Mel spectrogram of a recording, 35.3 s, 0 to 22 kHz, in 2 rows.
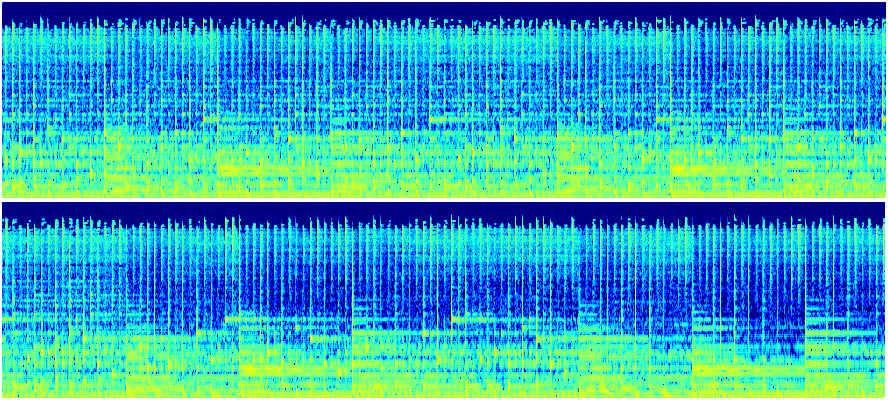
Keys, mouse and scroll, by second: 0.1 click, 1.9 scroll up 1, 5.1 Right, 6.2 Down, 7.3 Left, 7.9 scroll down 1, 9.5 shift+click, 10.7 ctrl+g, 11.5 click, 12.0-13.0 typing, 13.3 click, 13.9 scroll up 1, 15.2 click, 24.3 ctrl+z, 25.0 click, 26.1 shift+click, 31.4 scroll up 1, 32.5 click, 34.4 scroll down 1.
